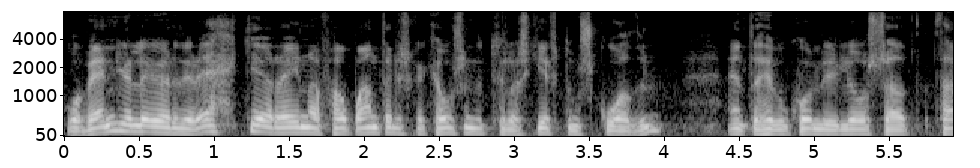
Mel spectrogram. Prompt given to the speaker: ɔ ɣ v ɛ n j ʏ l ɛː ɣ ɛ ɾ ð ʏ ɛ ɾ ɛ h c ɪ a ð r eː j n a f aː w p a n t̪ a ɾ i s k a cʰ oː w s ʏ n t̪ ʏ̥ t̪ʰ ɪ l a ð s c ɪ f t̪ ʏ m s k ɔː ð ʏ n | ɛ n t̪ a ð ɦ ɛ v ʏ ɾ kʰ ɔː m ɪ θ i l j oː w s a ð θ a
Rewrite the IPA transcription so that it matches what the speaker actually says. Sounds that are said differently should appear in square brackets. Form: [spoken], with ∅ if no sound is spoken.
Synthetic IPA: ɔ ɣ v ɛ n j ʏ l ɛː ɣ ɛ ɾ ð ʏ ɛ ɾ ɛ h c ɪ a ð r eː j n a f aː w p a n t̪ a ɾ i s k a cʰ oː w s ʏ n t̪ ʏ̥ t̪ʰ ɪ l a ð s c ɪ f t̪ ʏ m s k ɔː ð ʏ n | ɛ n t̪ a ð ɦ ɛ v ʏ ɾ kʰ ɔː m ɪ [ð] i l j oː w s a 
